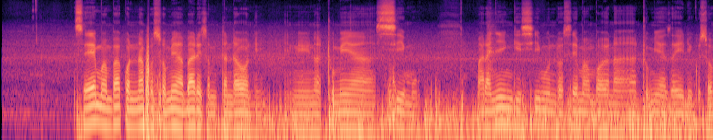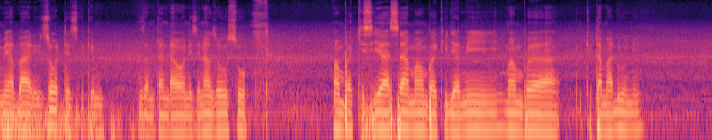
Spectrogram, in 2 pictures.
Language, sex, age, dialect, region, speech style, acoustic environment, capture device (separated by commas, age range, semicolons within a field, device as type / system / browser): Swahili, male, 25-34, Kenya - Nairobi Sheng-influenced, Kenya, anxious; happy, nature, mobile / Linux / Chrome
